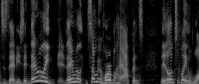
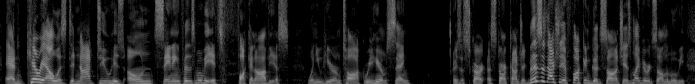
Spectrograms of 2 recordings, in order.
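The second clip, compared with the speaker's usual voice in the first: usual speaking voice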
